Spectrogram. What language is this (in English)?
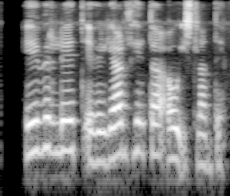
Icelandic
